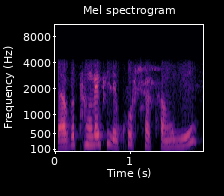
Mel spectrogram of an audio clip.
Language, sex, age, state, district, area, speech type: Bodo, female, 60+, Assam, Kokrajhar, urban, conversation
